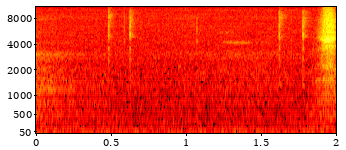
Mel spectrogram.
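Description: A few faint, scattered clicks of a computer mouse and keys, over quiet room hiss.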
